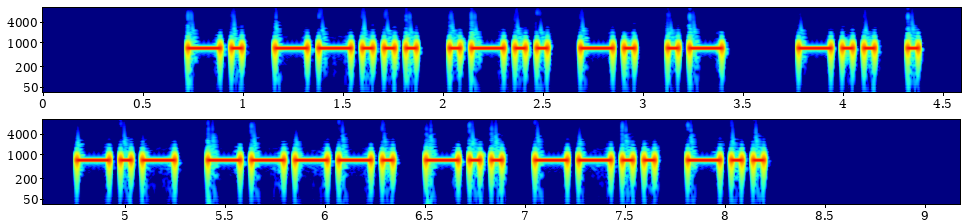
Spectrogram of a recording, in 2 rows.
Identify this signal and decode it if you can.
Morse code, heard as a keyed tone, about 22 wpm, 700 Hz. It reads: N7LNA DE K9DZD
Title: USA Callsign DE Callsign - 5 Characters - 22wpm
